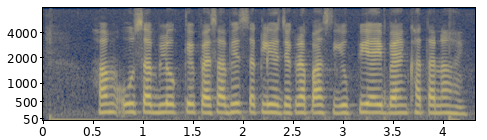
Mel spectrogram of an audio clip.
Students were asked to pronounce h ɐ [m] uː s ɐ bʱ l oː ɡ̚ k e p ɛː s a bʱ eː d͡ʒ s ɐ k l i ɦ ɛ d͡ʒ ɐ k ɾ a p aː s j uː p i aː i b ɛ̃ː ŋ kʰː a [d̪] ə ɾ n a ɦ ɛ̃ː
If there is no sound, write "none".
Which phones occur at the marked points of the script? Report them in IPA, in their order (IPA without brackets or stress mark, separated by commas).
m, t̪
